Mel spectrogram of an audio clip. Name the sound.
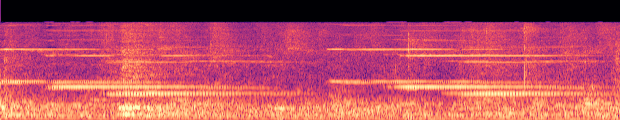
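parliament bell ringing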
